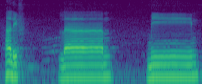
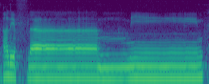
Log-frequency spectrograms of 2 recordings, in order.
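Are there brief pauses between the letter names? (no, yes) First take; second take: yes; no. First: Brief silent pauses separate the letter names. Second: The letter names run on without pauses. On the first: "dengan saktah" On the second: "Ada yang membacanya dengan alif lam mim"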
